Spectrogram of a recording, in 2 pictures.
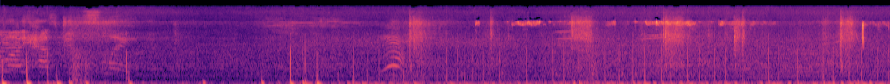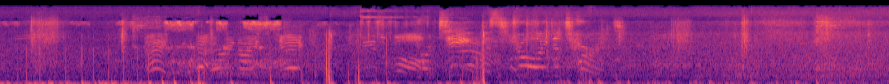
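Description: Game weapons strike with sharp hits.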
